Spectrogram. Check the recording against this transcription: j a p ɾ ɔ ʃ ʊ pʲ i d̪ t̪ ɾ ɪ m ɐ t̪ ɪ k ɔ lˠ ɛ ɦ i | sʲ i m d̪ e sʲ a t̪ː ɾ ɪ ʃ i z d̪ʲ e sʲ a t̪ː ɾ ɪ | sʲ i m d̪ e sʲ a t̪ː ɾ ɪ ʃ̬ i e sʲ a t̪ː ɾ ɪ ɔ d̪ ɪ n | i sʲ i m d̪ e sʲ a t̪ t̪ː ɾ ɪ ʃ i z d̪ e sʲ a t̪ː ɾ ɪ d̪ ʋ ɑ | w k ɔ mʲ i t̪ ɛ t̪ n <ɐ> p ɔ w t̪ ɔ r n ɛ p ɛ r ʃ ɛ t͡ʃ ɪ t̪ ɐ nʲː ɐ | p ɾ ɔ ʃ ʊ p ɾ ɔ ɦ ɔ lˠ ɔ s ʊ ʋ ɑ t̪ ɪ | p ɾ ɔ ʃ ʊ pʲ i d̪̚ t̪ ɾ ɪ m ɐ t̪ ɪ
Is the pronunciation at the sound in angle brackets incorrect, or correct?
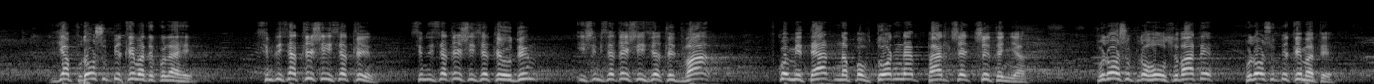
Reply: correct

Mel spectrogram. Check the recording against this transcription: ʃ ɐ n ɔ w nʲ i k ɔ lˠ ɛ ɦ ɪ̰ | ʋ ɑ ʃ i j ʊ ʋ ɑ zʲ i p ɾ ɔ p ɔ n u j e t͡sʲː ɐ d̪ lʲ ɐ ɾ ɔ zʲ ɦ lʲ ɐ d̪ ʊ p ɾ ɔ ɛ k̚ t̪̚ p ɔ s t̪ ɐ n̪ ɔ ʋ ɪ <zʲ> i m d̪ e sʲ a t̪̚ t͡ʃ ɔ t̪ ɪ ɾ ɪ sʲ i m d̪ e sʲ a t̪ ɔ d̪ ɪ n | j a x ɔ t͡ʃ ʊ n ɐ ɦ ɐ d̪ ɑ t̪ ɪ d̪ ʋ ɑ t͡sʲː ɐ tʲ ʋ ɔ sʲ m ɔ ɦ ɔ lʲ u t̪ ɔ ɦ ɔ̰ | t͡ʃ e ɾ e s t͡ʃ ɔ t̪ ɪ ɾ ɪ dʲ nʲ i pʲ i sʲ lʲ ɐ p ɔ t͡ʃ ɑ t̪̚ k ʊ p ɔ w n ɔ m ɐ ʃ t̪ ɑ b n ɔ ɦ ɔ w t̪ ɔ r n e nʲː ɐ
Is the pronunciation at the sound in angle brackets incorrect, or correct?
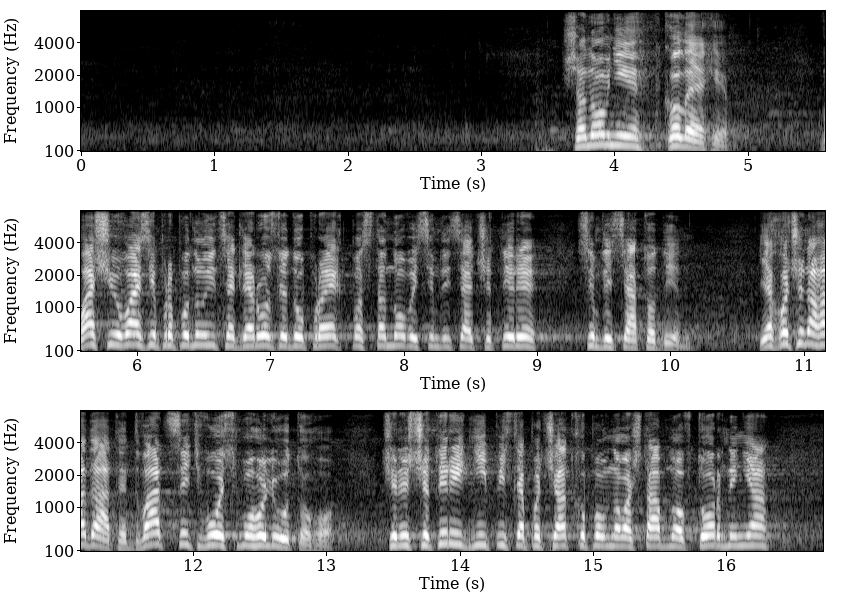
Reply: incorrect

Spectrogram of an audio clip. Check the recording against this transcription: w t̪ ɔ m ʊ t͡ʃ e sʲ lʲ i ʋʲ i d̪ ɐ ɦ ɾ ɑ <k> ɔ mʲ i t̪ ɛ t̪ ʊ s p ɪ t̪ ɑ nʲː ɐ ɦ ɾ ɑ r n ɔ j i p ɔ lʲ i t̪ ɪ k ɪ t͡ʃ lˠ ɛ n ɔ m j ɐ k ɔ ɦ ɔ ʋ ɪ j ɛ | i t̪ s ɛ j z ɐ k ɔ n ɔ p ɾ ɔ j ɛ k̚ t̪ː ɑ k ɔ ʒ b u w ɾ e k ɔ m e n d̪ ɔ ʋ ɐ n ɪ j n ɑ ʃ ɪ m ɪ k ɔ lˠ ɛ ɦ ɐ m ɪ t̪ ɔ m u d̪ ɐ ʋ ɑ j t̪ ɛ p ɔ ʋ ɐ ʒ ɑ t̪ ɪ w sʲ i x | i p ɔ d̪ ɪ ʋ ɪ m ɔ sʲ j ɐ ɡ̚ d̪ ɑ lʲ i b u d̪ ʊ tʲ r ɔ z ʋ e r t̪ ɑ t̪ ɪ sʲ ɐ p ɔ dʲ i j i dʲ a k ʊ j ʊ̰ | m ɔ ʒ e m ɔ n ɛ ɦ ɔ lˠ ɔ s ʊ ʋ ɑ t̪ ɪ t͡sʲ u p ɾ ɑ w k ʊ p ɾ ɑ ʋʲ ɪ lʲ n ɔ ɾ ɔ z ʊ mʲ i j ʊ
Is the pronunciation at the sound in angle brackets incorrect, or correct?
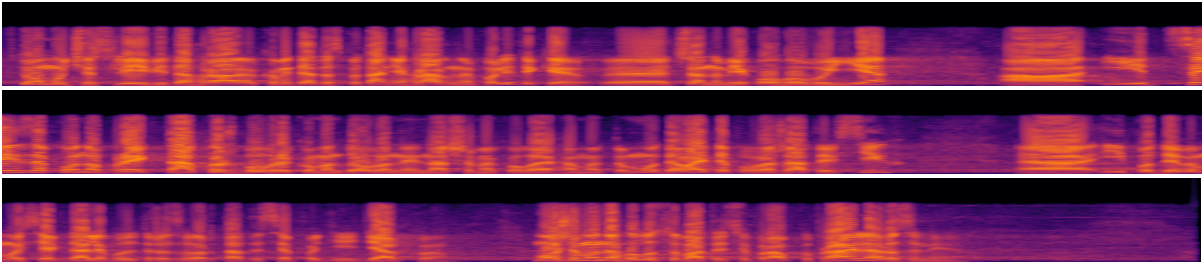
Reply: correct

